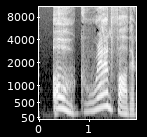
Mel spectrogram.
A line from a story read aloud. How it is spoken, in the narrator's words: cried Jessie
